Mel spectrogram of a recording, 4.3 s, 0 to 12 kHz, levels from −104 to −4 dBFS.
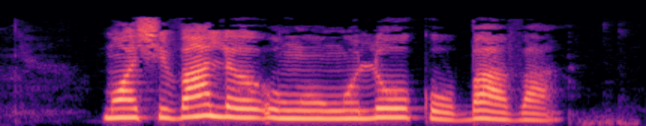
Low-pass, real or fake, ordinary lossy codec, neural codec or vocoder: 7.2 kHz; real; MP3, 32 kbps; none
